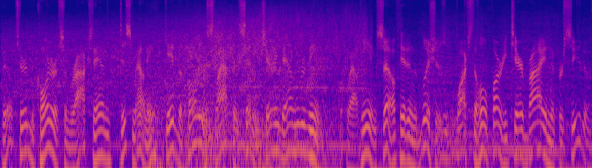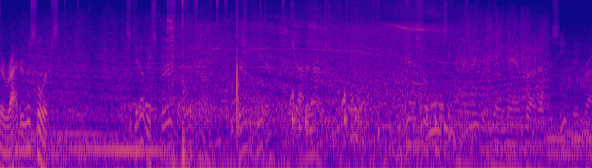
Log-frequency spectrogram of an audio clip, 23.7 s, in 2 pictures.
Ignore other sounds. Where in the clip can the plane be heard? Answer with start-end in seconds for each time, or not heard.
0.0-23.6.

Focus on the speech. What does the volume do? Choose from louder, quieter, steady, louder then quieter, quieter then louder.
quieter.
